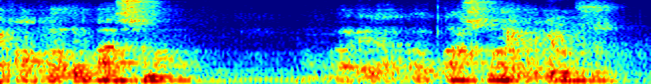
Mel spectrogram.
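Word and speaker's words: ἀπαύγασμα: Esa palabra es una palabra en griego que se pronuncia apaupasma, el apaupasma de Dios,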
